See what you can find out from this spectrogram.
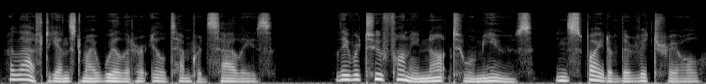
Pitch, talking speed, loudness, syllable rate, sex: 155 Hz, 185 wpm, -16 LUFS, 5.5 syllables/s, female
